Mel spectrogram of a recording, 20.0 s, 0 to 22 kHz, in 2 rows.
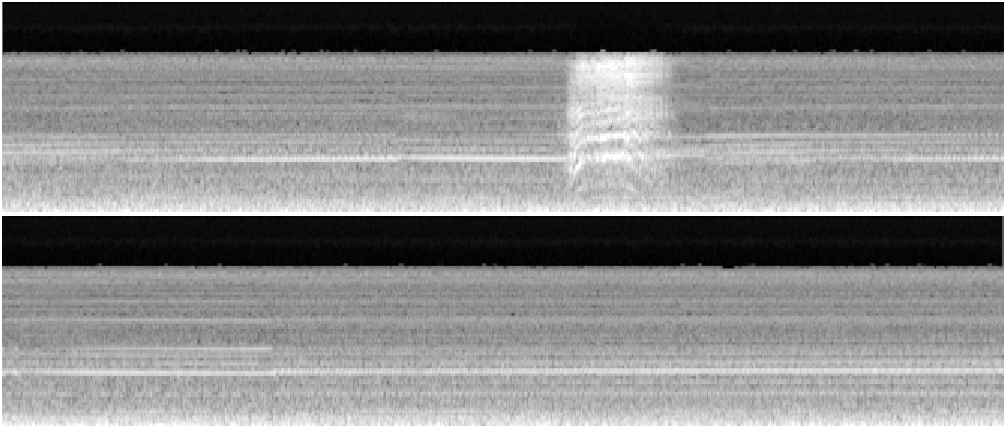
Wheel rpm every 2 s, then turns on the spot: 0, 0, 10, 30, 0, 0, 0, 0, 0, 0.
none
